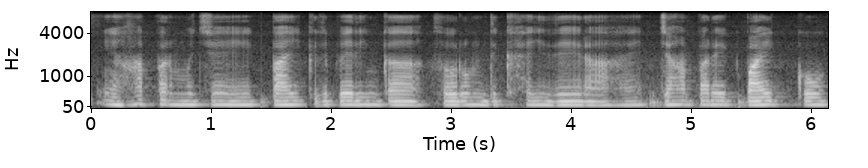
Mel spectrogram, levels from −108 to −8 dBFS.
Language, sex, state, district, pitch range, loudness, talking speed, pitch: Hindi, male, Bihar, Begusarai, 110-115 Hz, -30 LUFS, 175 wpm, 115 Hz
